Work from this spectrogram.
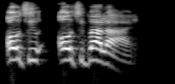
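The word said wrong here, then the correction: Ojulari: Ojolei. Excuse me, y'all. AZ Ojolei.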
